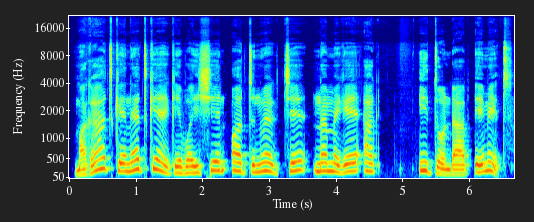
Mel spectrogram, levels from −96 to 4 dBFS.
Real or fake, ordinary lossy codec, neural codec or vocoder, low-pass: real; none; none; none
